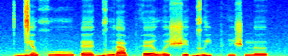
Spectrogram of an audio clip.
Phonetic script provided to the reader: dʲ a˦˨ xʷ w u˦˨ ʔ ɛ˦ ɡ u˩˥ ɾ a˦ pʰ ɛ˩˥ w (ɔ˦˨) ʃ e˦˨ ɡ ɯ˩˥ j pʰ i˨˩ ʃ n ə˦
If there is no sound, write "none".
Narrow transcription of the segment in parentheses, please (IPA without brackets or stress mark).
ə˦˨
